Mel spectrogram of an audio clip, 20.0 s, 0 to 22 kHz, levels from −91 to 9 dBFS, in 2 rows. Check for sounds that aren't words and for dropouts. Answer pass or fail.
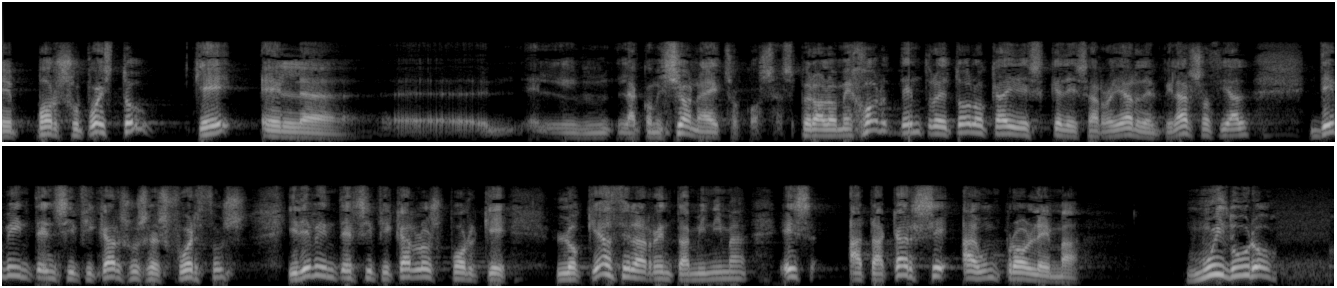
pass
